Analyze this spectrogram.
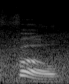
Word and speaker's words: pho: And you just answered my next question, which is it's pronounced pho.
